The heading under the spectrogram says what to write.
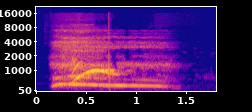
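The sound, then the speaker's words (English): Three people let out a loud, drawn-out gasp of surprise together at the mention of Aulani, rising in pitch then trailing off over about a second, with no speech. “We all make these gasping faces, but none of us have been.”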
